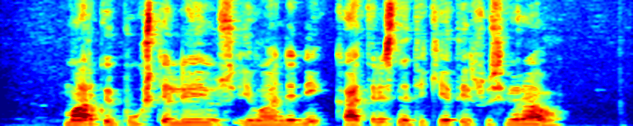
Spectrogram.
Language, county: Lithuanian, Kaunas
